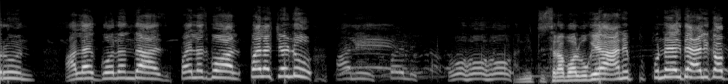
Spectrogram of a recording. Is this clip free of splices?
no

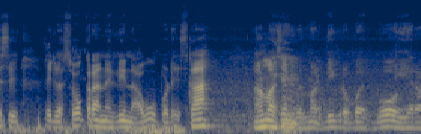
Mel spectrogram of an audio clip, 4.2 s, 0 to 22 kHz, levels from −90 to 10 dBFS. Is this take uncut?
no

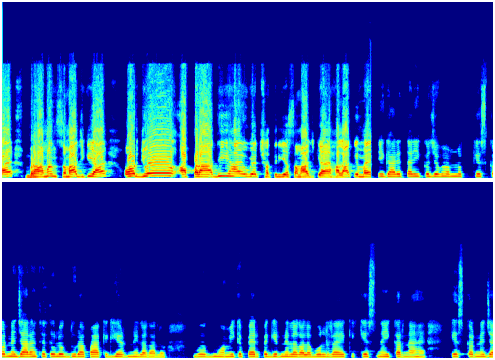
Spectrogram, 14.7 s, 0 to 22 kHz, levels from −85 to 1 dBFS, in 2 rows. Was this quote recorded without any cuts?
no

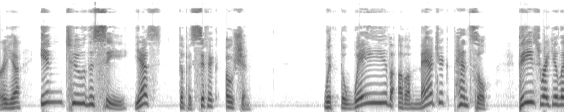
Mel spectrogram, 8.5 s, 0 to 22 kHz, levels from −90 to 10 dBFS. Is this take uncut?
yes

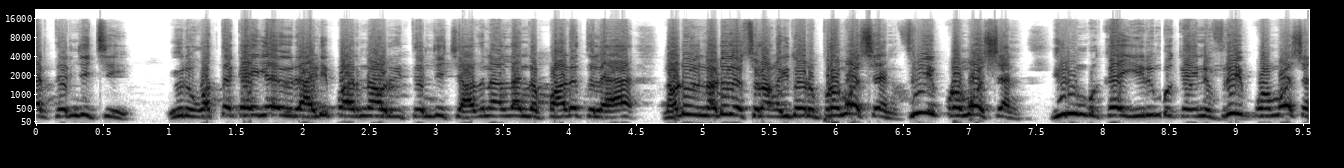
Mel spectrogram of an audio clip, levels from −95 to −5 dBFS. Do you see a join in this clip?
no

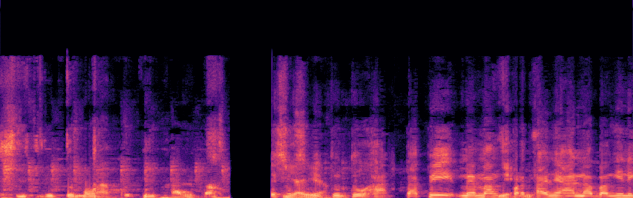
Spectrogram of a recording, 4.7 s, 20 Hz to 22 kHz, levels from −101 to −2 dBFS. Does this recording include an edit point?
yes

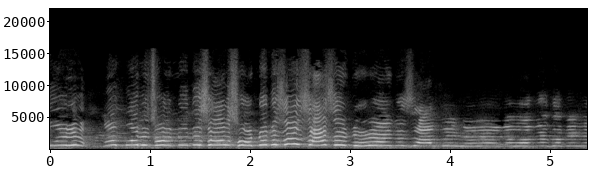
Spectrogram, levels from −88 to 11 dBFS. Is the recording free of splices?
yes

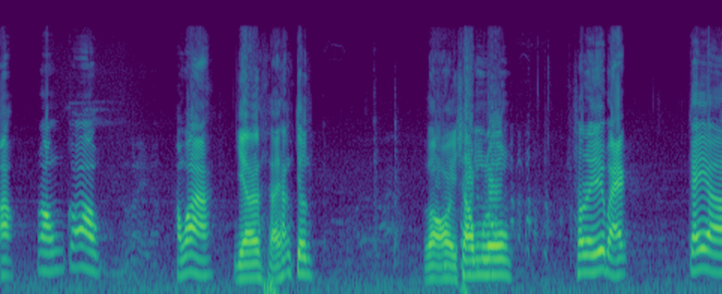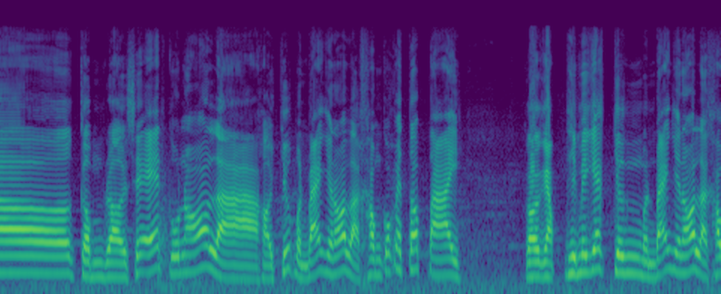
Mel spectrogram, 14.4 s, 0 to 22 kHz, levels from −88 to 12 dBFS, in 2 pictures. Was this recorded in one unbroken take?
yes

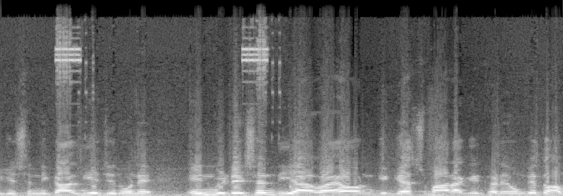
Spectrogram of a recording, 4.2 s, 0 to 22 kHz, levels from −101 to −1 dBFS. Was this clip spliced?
no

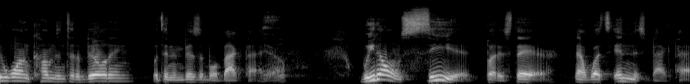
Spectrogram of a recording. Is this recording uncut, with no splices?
yes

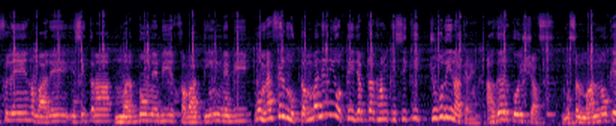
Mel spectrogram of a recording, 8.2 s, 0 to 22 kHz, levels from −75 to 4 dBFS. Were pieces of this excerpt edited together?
yes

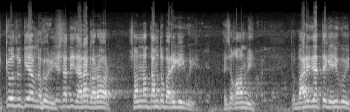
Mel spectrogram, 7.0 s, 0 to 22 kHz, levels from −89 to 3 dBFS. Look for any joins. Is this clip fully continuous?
no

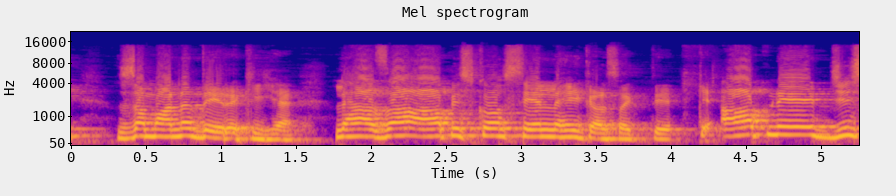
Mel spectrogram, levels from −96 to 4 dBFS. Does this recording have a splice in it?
yes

